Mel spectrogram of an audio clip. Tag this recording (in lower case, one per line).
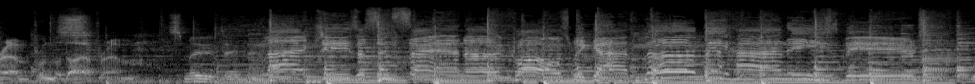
speech
music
